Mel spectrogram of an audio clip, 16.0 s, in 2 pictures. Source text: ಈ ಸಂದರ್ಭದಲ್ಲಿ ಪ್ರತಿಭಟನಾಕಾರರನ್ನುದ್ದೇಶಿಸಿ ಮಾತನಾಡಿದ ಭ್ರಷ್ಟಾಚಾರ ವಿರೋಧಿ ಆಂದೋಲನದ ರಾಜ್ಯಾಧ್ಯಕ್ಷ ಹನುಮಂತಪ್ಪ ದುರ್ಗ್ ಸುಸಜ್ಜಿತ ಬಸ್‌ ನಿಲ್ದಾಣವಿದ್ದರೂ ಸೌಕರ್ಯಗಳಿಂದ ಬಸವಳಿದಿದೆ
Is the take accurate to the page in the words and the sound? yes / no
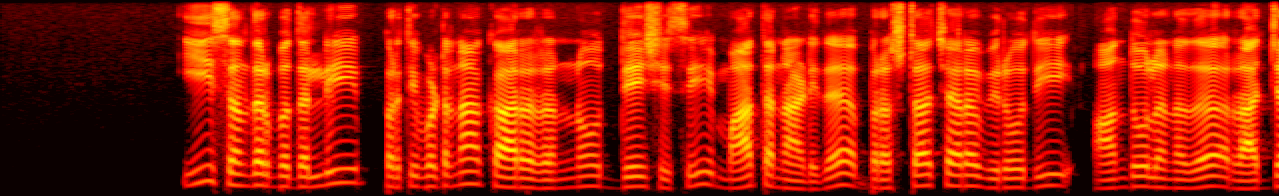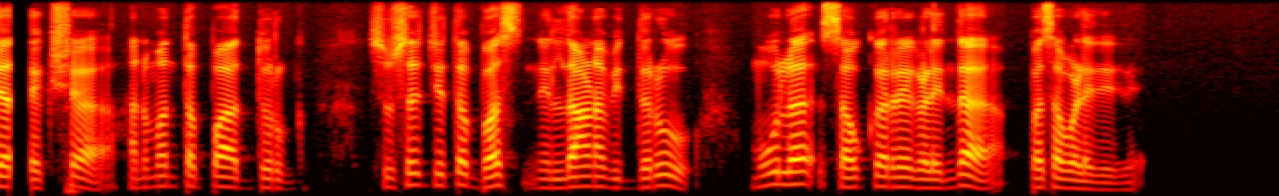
no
